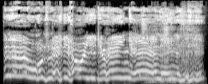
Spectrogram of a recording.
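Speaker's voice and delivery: put-on very high, drawn-out old man voice. Shown as a demonstration. Testing if friends laugh, high old man voice. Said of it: "we've heard your old man voice".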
